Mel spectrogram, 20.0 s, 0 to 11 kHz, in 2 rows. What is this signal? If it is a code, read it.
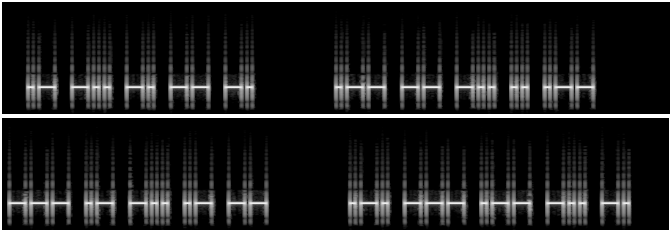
Morse code, heard as a keyed tone, about 15 wpm, 800 Hz. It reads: ADNMN WMDIW OADAM ROWDN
